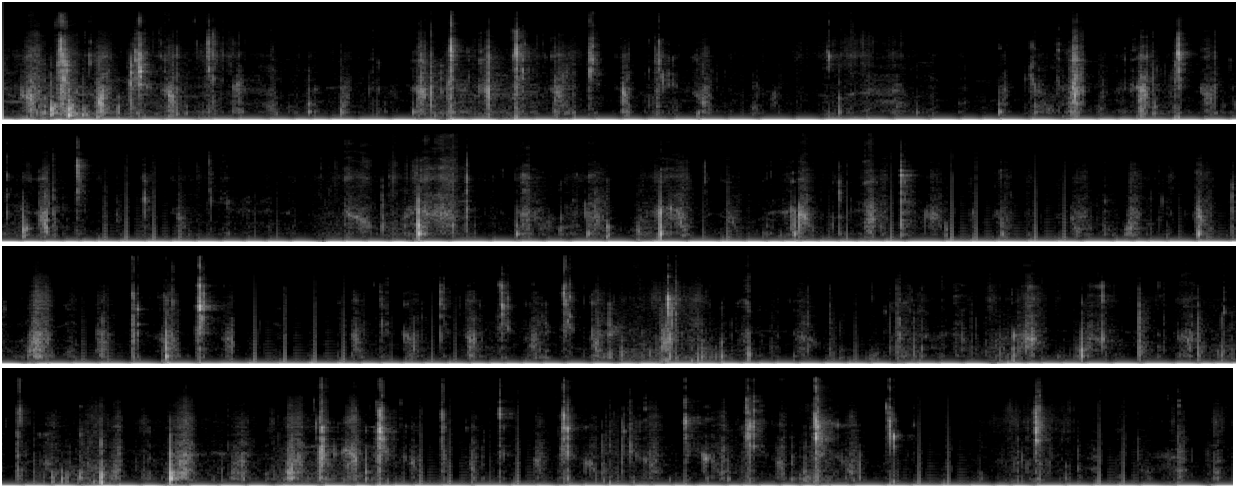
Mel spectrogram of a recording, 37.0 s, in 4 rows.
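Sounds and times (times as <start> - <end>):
chewing and crunching: 0.0 - 37.0
mouth clicks: 18.4 - 28.1, 30.0 - 36.8.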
